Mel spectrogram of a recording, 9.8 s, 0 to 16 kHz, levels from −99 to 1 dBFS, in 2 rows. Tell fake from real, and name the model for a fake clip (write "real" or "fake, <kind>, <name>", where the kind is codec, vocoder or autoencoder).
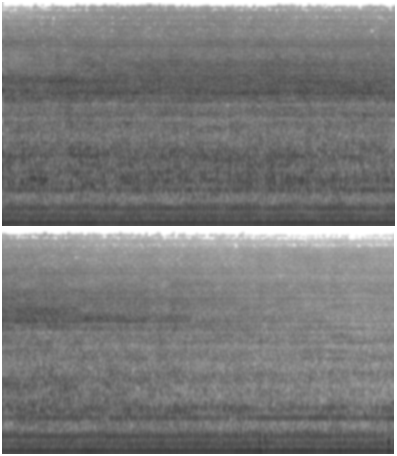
fake, codec, SNAC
